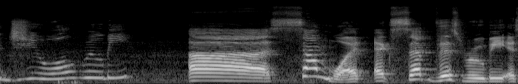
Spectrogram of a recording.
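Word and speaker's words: RWBY: Somewhat, except this Ruby is spelled R-W-B-Y.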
